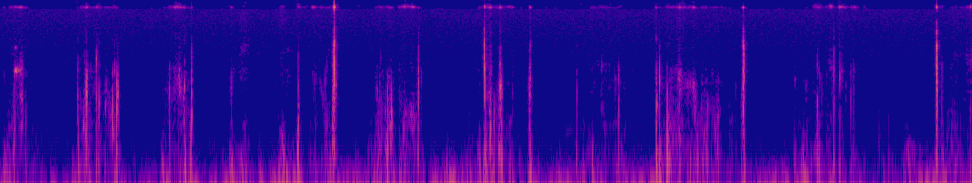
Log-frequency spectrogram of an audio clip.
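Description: Long nails scratch and tap a small, clear, hollow plastic eye drop bottle held against the microphone. The result is a quick, irregular run of close, muffled taps and scraping, heavy in low thuds with brief bright clicks and very little ring.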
